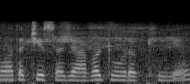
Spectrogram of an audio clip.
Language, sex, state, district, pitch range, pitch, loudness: Hindi, female, Uttar Pradesh, Budaun, 195-215 Hz, 205 Hz, -27 LUFS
